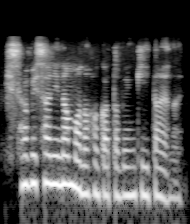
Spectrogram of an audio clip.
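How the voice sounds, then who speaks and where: A young woman talks casually in a mellow, husky voice, chiming in often with short responses. The sound is slightly dull and lo-fi. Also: fairly low pitch, moderate pace. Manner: attentive listener, frequent short backchannels. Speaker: podcast co-host. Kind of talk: casual chat.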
